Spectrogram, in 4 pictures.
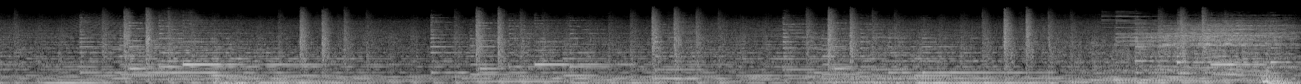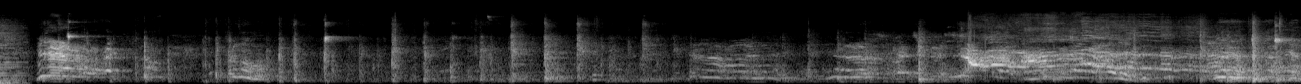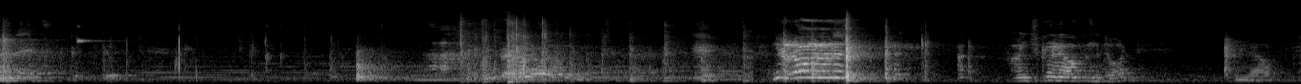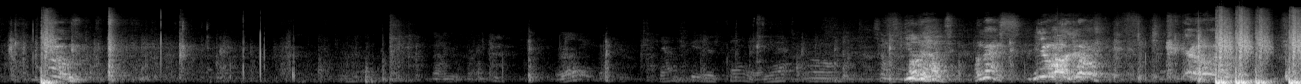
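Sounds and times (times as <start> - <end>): sharp knock: 39.4 - 39.8, 51.2 - 52.0.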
